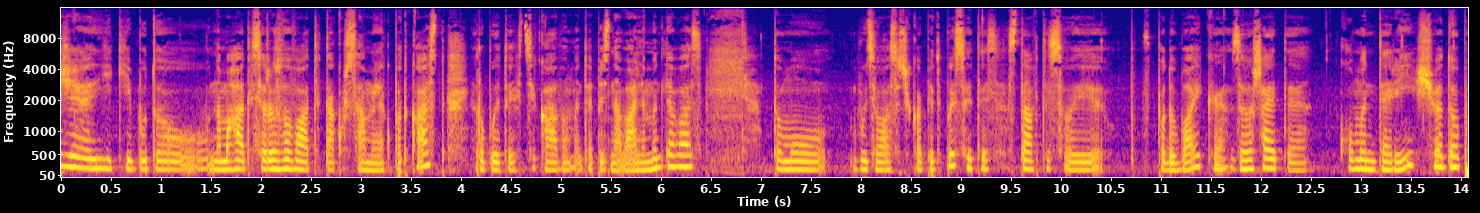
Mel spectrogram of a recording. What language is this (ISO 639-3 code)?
ukr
